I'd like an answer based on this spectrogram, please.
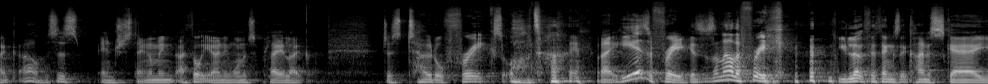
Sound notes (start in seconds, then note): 5.1 Robert chuckles; 7.6 Robert laughs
